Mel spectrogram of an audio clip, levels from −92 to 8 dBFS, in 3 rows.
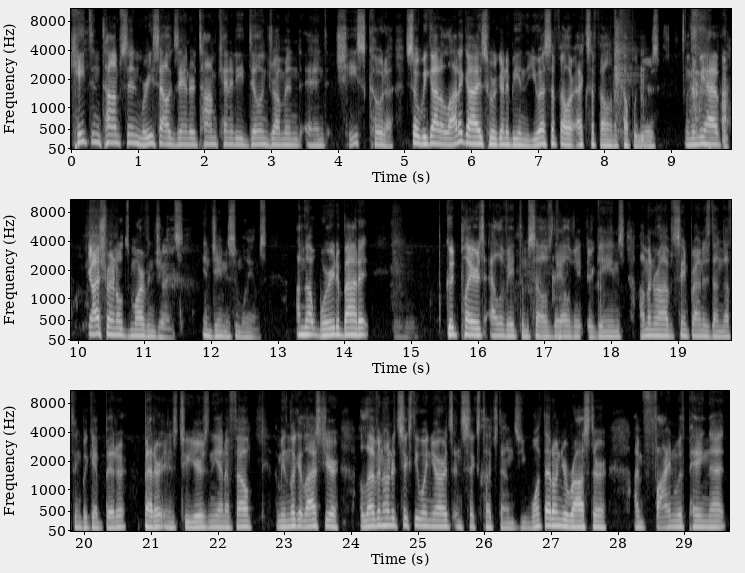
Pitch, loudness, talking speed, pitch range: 135 Hz, -23 LUFS, 195 wpm, 125-155 Hz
